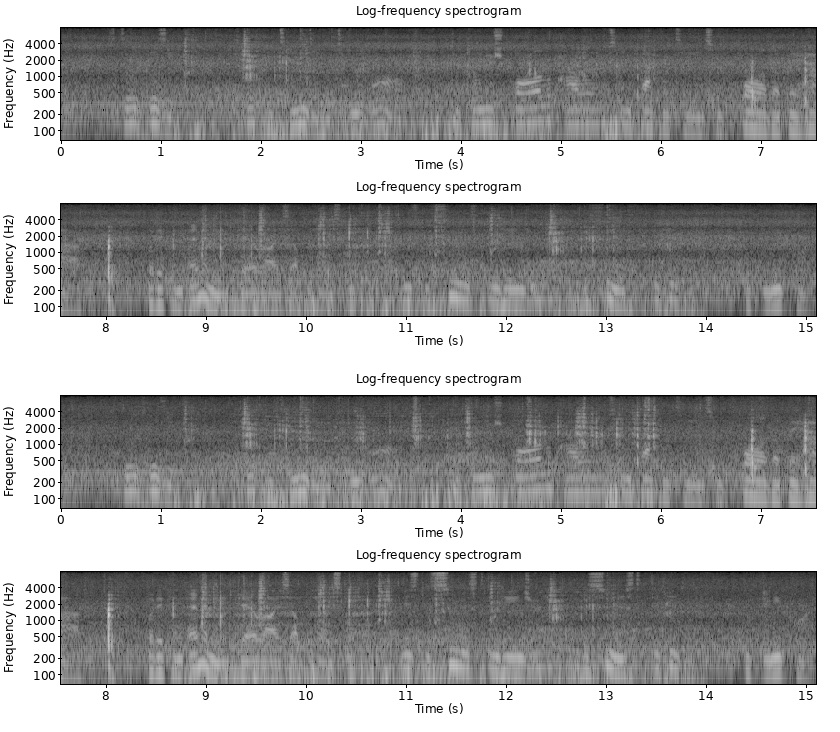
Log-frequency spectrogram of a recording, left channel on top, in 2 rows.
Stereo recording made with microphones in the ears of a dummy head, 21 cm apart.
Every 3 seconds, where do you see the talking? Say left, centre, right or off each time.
left, left, centre, right, right.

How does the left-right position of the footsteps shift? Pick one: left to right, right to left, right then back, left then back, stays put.
right then back.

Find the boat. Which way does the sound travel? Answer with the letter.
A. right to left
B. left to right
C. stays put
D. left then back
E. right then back
C.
